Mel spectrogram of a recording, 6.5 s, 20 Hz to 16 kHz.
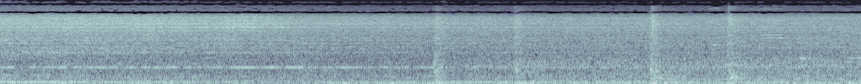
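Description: Royal Express passenger cars (rebuilt Izukyu 2100-series) rolling slowly past along the platform as the train departs: a steady low rumble, with wheel clicks over a rail joint coming in pairs about half a second apart, twice in the second half.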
